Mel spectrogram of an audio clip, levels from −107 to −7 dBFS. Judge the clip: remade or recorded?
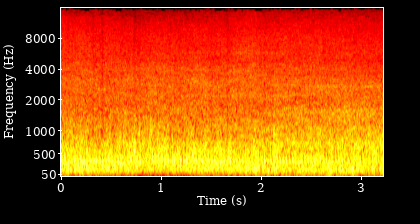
recorded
